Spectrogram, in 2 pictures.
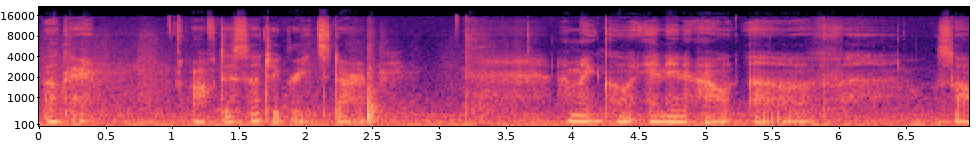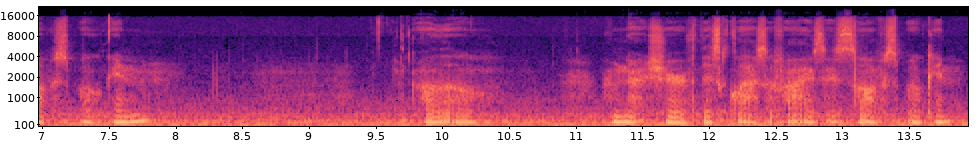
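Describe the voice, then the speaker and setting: A woman hosting a whispered ASMR livestream from home. She drifts between a soft whisper and a soft-spoken voice, gently greeting chat viewers into a phone set a little way off. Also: mid-range voice, monotone, slow, vocal fry, pauses often. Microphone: phone set some distance away.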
